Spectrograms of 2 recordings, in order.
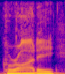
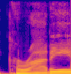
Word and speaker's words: karate: now do you say karate or do you say it like uh estrada said in that episode of chips karate no i say karate the american version disappointing is from oklahoma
